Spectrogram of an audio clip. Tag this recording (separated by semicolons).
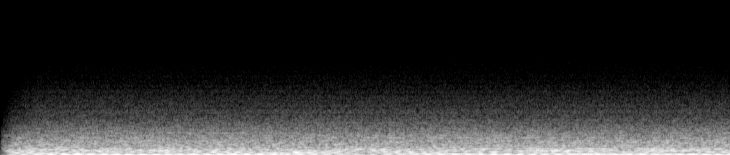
Strings; Multisample; Synth; Bowed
